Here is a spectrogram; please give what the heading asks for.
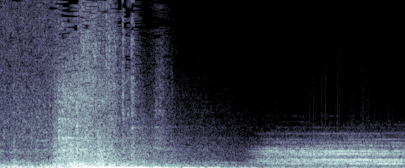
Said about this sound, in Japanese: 皆さん、扉が開きましたよ。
